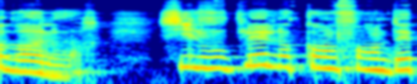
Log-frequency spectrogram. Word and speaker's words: bonheur: Aussi, on peut trouver le H dans des lettres, dans des mots, je m'excuse, qu'on ne prononce pas, comme le mot un cahier, d'habitude, aujourd'hui et le bonheur.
